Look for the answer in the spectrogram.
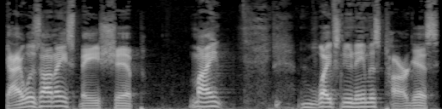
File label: computer like; i was on spaceship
